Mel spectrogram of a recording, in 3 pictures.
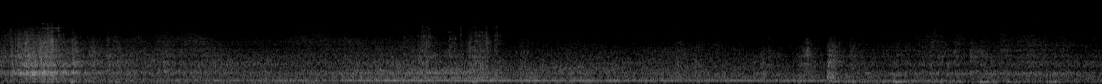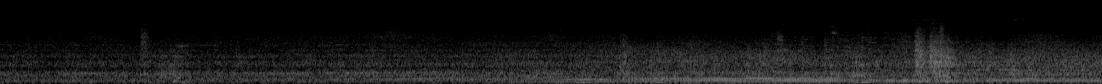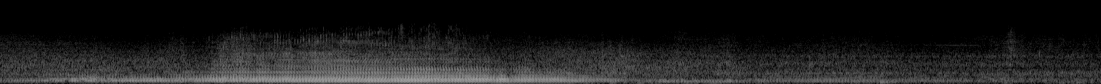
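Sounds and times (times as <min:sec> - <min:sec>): diesel engine running and revving: 0:16.4 - 0:33.0.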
